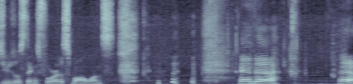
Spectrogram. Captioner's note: laughing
